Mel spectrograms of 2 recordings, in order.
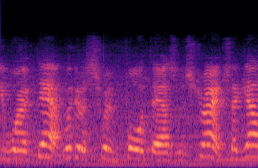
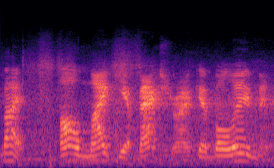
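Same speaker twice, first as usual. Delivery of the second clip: much lower, steady coach's promise; calm reassurance; 8 semitones lower than usual. Retold or imitated. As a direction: promise him low and sure.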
